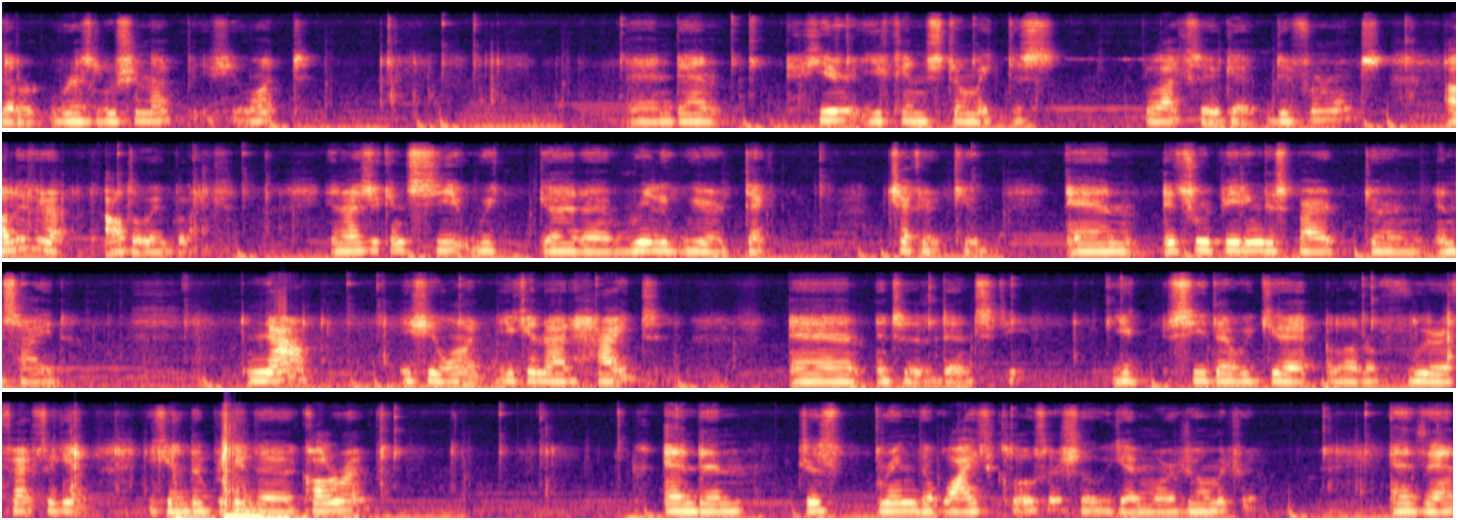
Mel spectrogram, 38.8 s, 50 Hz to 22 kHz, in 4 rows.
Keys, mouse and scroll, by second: 6.5 click, 11.2-14.3 middle drag, 15.3-16.1 scroll up 5, 16.1 middle click, 16.9-18.6 scroll up 1, 18.6-19.5 scroll down 7, 19.5-22.4 middle drag, 22.4-25.7 drag, 26.1-28.5 drag, 29.4 shift+d, 33.7-38.7 drag.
